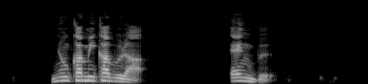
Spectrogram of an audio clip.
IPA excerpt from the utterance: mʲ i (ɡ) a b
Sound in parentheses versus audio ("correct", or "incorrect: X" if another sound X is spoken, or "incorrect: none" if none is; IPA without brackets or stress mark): incorrect: k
